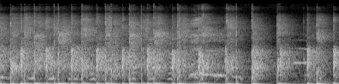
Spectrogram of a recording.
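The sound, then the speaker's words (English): Many sharp hand claps ring out in a quick, fairly steady rhythm, filling the whole stretch while voices talk and cheer along with them. “Let's give him another hand clap, please.”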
